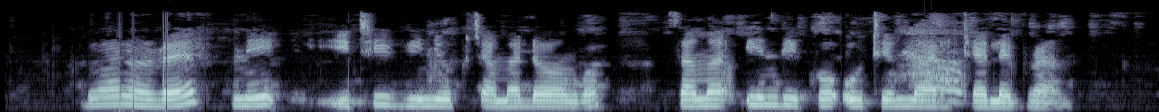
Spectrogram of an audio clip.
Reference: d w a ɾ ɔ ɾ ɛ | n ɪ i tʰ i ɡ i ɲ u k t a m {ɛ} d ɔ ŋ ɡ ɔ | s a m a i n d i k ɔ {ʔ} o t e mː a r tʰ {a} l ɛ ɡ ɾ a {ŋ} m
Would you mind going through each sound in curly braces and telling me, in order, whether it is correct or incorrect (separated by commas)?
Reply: incorrect, correct, incorrect, incorrect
